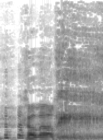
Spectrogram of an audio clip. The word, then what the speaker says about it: Kalaallit Nunaat: who has taught us so much about Kala Glit Nudnat. Remember, it's blowing out, not in. Kala Nudnat.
